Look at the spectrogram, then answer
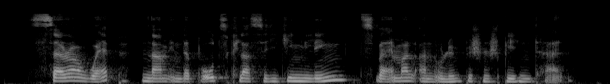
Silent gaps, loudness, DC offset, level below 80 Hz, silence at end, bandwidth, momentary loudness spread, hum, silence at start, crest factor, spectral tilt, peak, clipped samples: none; -33 LUFS; under 0.1%; -62 dBFS; 0.4 s; 11.5 kHz; 9 LU; none; 0.3 s; 18 dB; -6 dB/octave; -14 dBFS; under 0.1%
